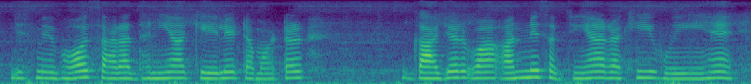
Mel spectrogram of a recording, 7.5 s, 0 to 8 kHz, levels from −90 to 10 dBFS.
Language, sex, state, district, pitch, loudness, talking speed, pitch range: Hindi, female, Uttar Pradesh, Lalitpur, 215 Hz, -18 LUFS, 105 wpm, 205-225 Hz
